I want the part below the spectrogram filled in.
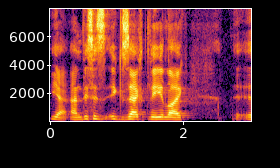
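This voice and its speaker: Monotone, flat intonation in an Arabic accent. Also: man. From Palestine. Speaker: artist, panelist. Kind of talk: panel discussion. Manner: halting.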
